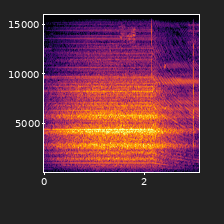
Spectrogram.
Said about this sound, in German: Einmal abtrocknen, föhnen und dann Countdown bitte.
